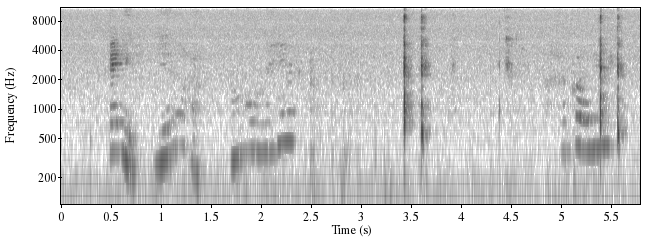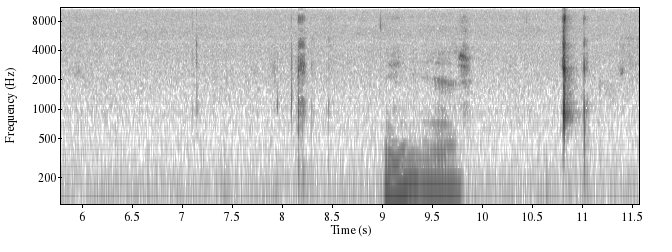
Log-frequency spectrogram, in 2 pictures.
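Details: Baby with frequent hiccups: several brief, abrupt hiccups at irregular intervals among soft vocalizing.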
